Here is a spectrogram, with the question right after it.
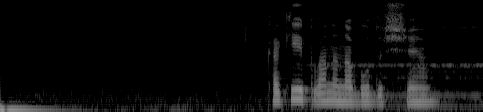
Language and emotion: Russian, neutral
